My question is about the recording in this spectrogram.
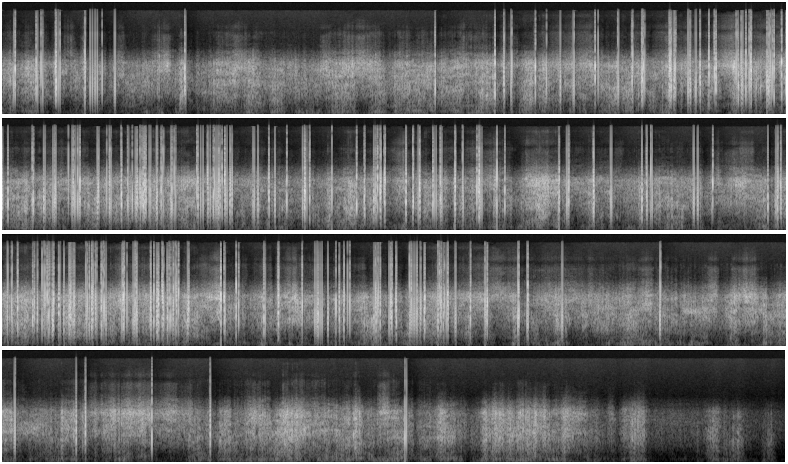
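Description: Rushing wind and road noise on the microphone of a camera riding on a moving bike, broken by frequent crackling clicks.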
